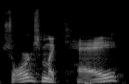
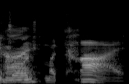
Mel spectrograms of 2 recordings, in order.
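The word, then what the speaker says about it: George MacKay: I think George McKay is the American pronunciation, but he is English and so they say George Mai and so I figured I would use the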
